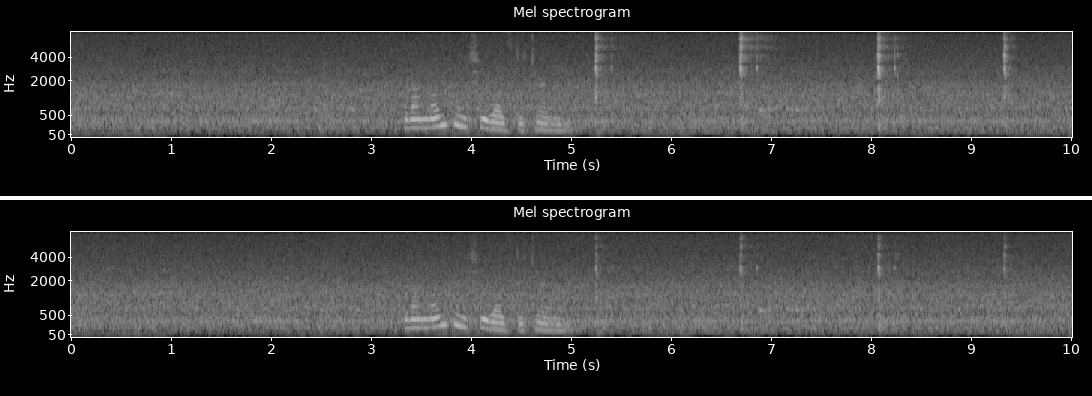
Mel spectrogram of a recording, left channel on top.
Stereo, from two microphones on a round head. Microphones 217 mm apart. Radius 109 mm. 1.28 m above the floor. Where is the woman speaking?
30° left (ahead or behind); by 5.1 s 10° left (ahead or behind).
